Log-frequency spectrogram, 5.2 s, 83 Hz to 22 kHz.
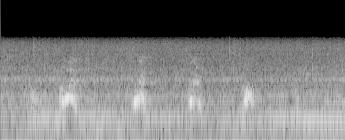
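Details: Labrador Retriever puppies from one litter playing outdoors together on 28 October 2011, the last day before they leave. Four brief yipping barks arrive roughly a second apart, with a faint low hum underneath.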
